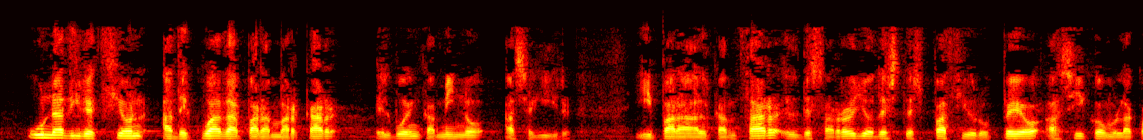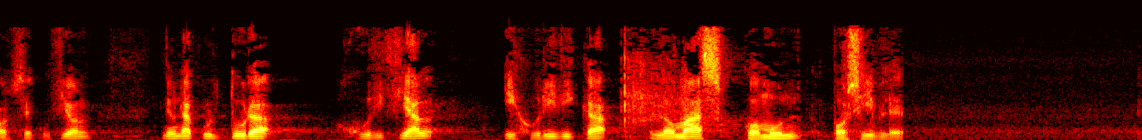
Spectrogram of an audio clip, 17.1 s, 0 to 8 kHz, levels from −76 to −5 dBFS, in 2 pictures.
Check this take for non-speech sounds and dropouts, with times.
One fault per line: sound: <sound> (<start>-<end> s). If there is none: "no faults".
no faults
